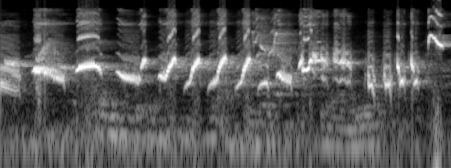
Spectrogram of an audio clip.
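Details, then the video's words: White-rumped shama kept as a fighter bird, singing to provoke rival birds, pours out quick slurred whistles and harsh squawky notes, each rising then falling, packed closely across a few seconds. "CARI LAWAN,, MURAI BATU SUPER FIGHTER,, BIKIN LAWAN AUTO EMOSI BINGKAR MATERI"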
